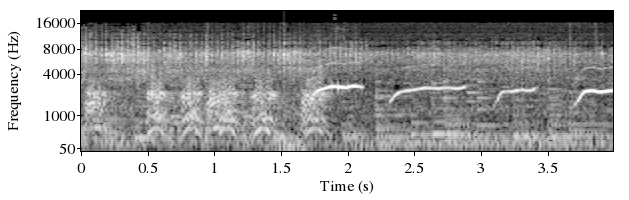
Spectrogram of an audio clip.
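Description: A dog named Rover barks and yips in a quick burst of about five sharp, high calls while someone is mowing the lawn, followed by several rising whistle tones over a steady background.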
